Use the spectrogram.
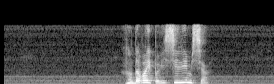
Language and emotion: Russian, positive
